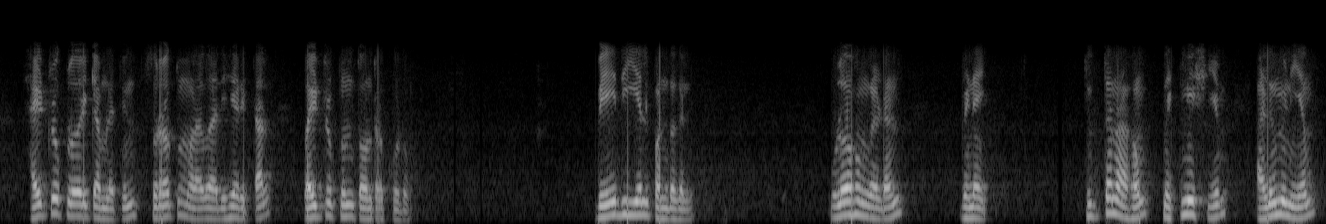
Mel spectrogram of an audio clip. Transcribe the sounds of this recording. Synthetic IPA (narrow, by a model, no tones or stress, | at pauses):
hɐɪʈɾoːkloːɾɪkːɐːmɪlɐt̪ːɪnsʊrɐpːɯmɐɭɐʋɯɐðɪɣɐɾɪt̪ːaːl | ʋɐɪʈrɯpːɯnt̪oːndrɐkːuːɽɯm | ʋeːðijɐlpɐɳbɯɣɐɭ | ʊloːɣɐŋɡɐɭɯɽɐn | ʋɪɳɐɪ | t̪ʊt̪ːɐnaːɣɐmt̪ɛkniːʂɪjɐm | ɐɻɯmɪnɪjɐm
